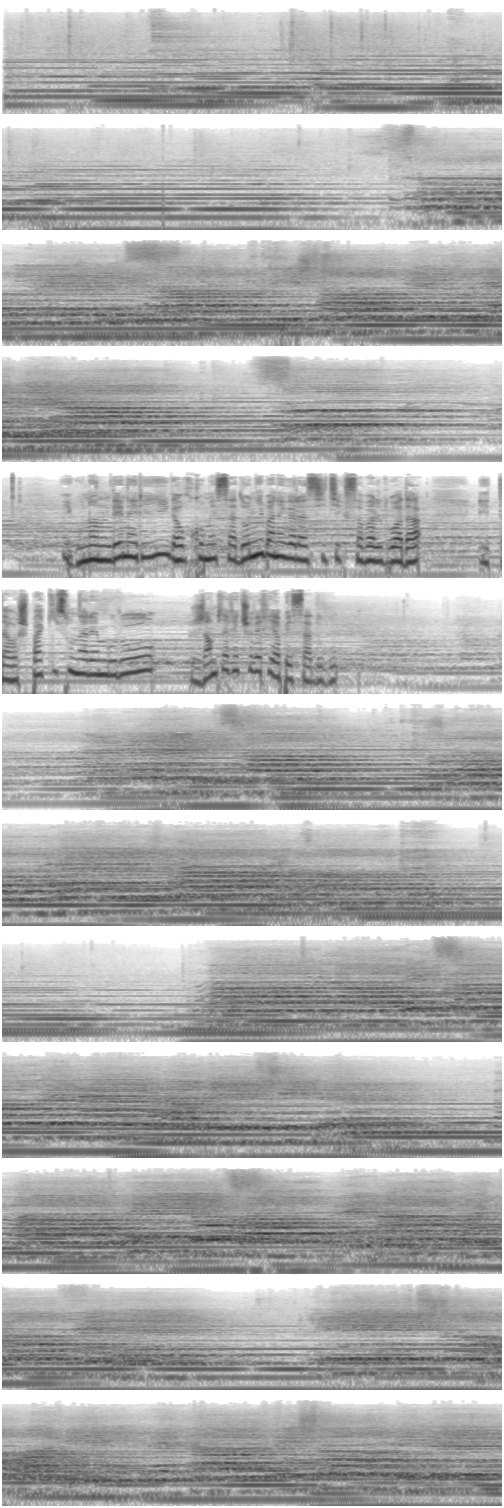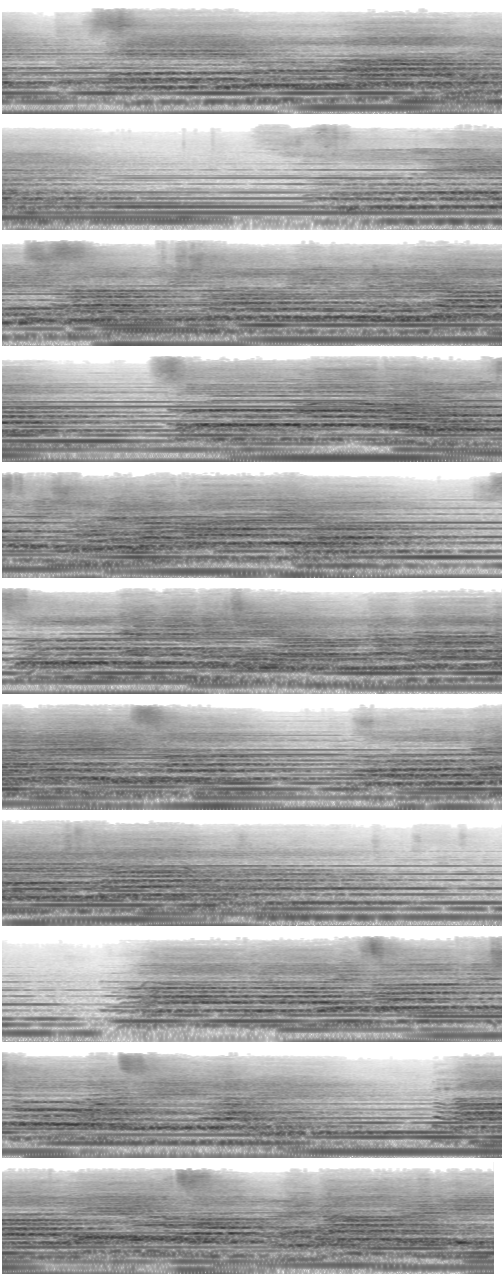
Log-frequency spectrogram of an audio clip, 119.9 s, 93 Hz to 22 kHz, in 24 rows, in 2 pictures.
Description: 2025-11-09 Latraneko Elizaren besta - Garazi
